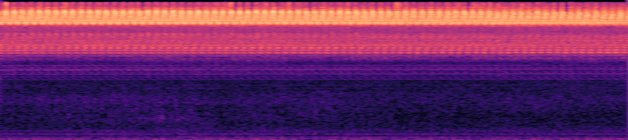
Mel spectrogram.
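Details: Cicadas droning in a steady, high-pitched shimmering buzz with a fast pulsing texture, unbroken throughout, over a low rumbling hum.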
